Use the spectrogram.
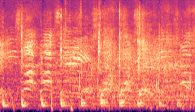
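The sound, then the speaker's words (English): A large crowd chants in a steady, rhythmic cadence, many voices shouting repeated syllables together at a loud, insistent level, with the dense murmur of a marching group beneath the chant. “There's a few hundred people in camo block walking down, I believe, is uh, Constitution.”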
